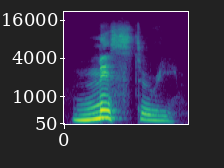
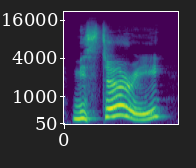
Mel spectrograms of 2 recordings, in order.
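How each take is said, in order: First: The stress is on the first syllable. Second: The stress is on the second syllable. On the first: The speaker calls it right. "The accent is on the first syllable" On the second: The speaker calls it wrong. "They've put the stress on the second syllable instead of the first one"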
